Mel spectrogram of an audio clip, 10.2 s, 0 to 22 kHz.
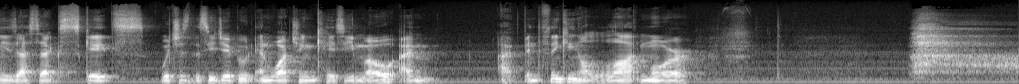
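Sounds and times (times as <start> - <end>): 
speech: 0.0 - 7.0
deep breath: 7.1 - 10.1.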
